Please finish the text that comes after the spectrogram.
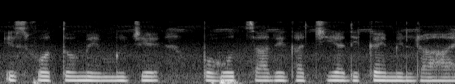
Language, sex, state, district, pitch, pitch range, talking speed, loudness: Hindi, female, Arunachal Pradesh, Lower Dibang Valley, 180 Hz, 175-185 Hz, 145 wpm, -17 LUFS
